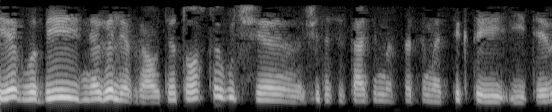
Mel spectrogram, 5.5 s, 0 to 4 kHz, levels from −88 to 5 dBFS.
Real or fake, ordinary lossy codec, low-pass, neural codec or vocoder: real; MP3, 16 kbps; 3.6 kHz; none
